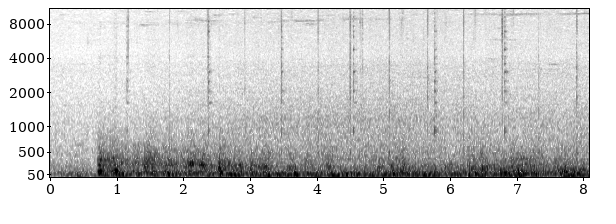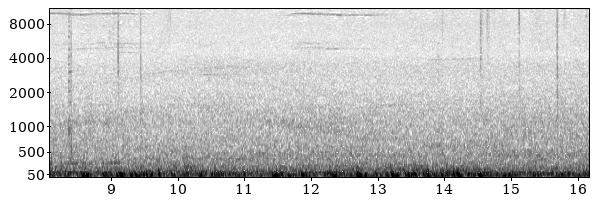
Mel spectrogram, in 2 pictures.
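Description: Footsteps scuff slowly on wet cobblestones.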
